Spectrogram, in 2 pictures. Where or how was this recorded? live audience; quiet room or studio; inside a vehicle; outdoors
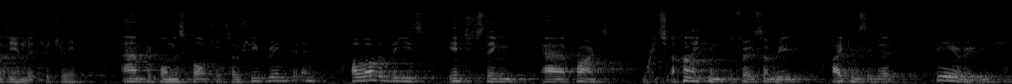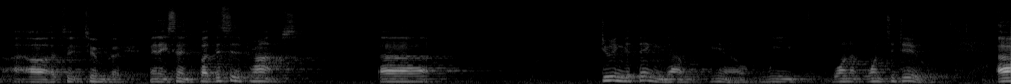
live audience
